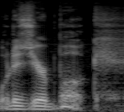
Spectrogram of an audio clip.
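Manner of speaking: voice cracking. Asking someone what their book is: cracked voice. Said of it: "My voice is cracked".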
